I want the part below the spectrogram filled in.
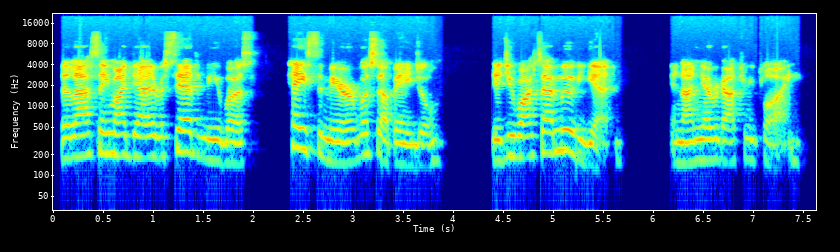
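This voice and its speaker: A young woman, the victim's daughter, reading a prepared impact statement aloud in a courtroom, emotional and halting, stumbling and restarting words. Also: on the low side, fairly bright tone, poor audio. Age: young adult.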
